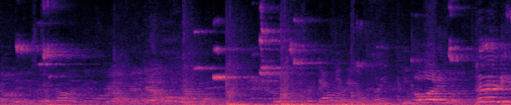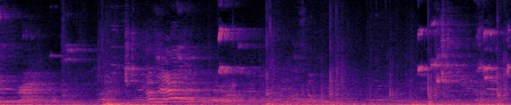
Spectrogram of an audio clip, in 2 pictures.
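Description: Voices of spectators and players echo in a large gym.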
